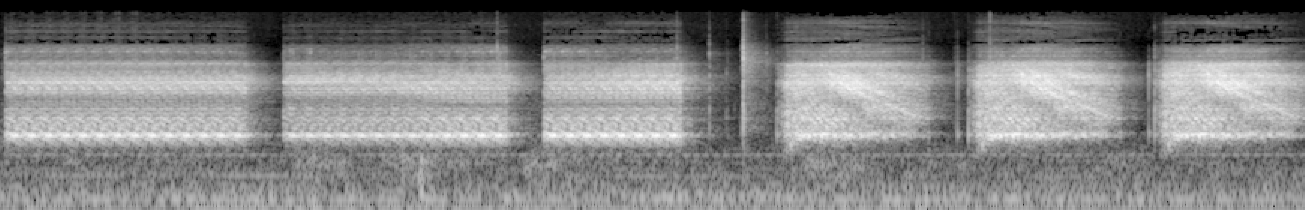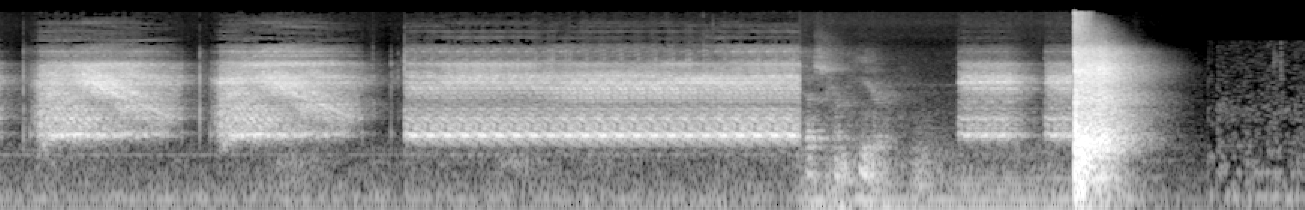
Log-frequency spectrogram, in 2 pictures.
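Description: Electronic firing sounds of a Playmates Star Trek: The Next Generation Type II toy phaser, played through its small built-in speaker. It gives three steady buzzing beam bursts, then five falling, warbling sweeps about two seconds apart, then a longer steady burst and a short one. A single sharp, loud bang comes near the end.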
